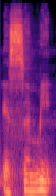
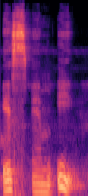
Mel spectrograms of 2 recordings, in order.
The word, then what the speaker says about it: SME: അതായത് S, not yes. It's SME. An SME.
